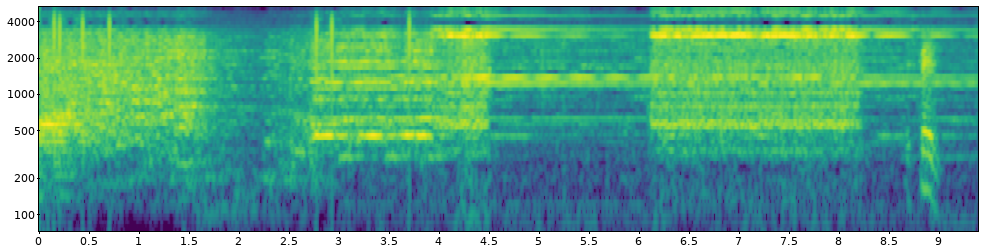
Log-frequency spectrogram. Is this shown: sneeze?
no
